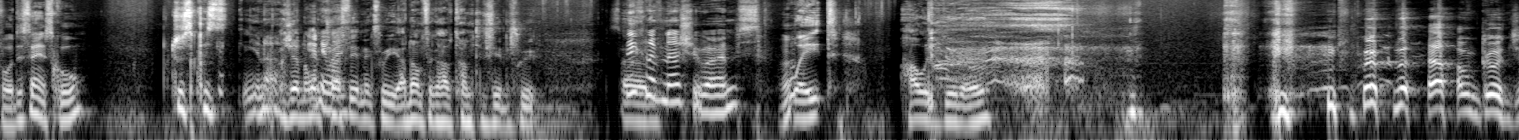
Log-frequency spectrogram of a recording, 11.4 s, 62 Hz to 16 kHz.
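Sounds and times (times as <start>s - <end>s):
speech: 0.0s - 8.6s, 9.2s - 11.3s
laughter: 6.9s - 8.6s, 9.2s - 11.1s
raspy coughs: 7.0s - 9.8s.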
